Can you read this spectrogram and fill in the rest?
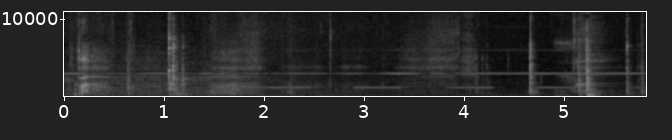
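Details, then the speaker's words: Bobcat T76 R-Series skid steer, panel off and won't turn on: intermittent backup alarm beeping and front buzzers keep sounding with the machine off; electrical fault after two months of rain and snow, battery under the cab to be disconnected. "good old R series Here We Go Again look at this we've got can you hear it back up alarms going off if you can hear it and then around the front buzzers are just going off but the panel [Music] but the panel is turned off we just got alarms and stuff going of"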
